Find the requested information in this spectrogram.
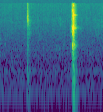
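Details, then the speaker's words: Newborn baby boy in his first days home: a faint catch, then one short sharp hiccup in a quiet room; hiccups. "There's you still got hiccups."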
